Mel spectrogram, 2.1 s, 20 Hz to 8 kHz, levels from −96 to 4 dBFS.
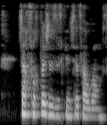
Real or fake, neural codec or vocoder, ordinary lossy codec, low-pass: real; none; none; 7.2 kHz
